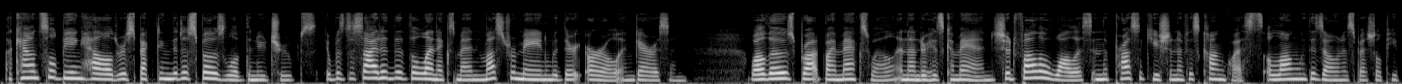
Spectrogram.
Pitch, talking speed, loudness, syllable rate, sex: 230 Hz, 210 wpm, -17 LUFS, 5.8 syllables/s, female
